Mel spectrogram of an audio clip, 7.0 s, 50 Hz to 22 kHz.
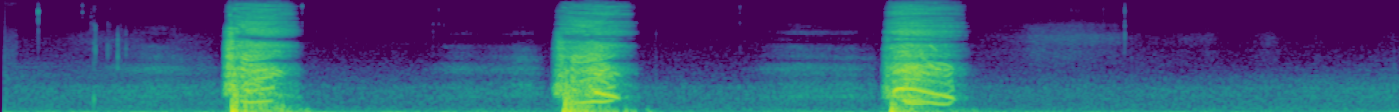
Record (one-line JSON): {"exhalation_length": "7.0 s", "exhalation_amplitude": 12654, "exhalation_signal_mean_std_ratio": 0.32, "survey_phase": "beta (2021-08-13 to 2022-03-07)", "age": "18-44", "gender": "Male", "wearing_mask": "No", "symptom_cough_any": true, "symptom_runny_or_blocked_nose": true, "symptom_sore_throat": true, "symptom_abdominal_pain": true, "symptom_fatigue": true, "symptom_headache": true, "symptom_change_to_sense_of_smell_or_taste": true, "symptom_onset": "7 days", "smoker_status": "Ex-smoker", "respiratory_condition_asthma": false, "respiratory_condition_other": false, "recruitment_source": "Test and Trace", "submission_delay": "2 days", "covid_test_result": "Positive", "covid_test_method": "RT-qPCR", "covid_ct_value": 15.7, "covid_ct_gene": "ORF1ab gene"}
